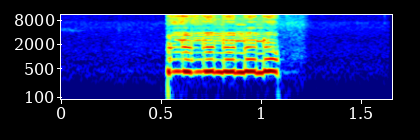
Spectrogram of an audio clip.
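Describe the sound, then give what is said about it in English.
A single short electronic alert tone, loud, buzzing with a rapid fluttering pulse for about half a second before cutting off: an iPhone timer alarm going off. “Weirdly enough, when you held it up, I knew it was like an iPhone like timer.”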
